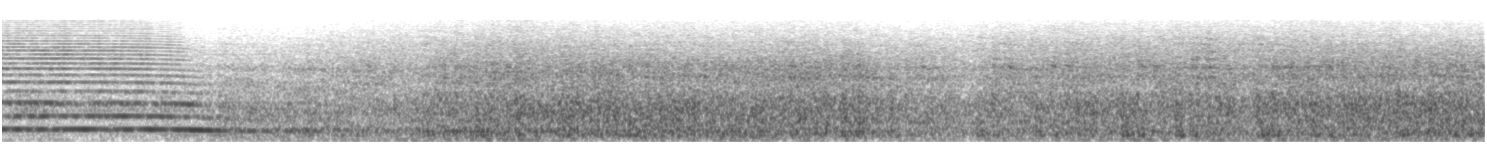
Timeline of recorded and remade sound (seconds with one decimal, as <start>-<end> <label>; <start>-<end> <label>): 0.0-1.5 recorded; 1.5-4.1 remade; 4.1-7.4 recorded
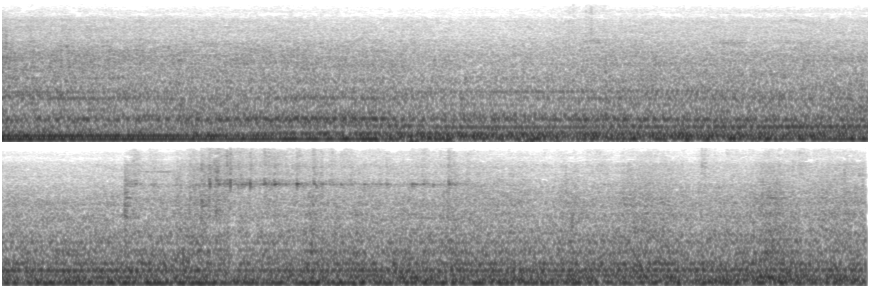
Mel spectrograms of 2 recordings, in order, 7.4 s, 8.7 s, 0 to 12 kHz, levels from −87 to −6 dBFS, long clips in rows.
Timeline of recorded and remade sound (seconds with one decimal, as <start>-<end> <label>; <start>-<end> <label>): 0.0-8.7 recorded

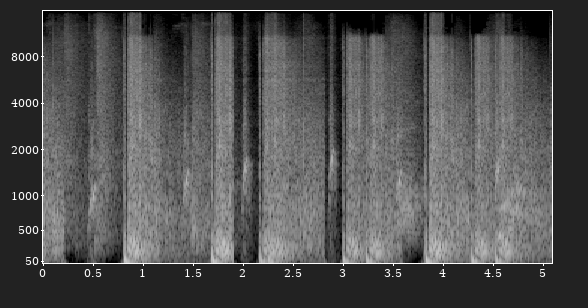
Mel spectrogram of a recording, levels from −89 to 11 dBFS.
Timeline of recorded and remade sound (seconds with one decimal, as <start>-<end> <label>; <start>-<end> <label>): 0.0-1.8 recorded; 1.8-3.2 remade; 3.2-5.1 recorded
